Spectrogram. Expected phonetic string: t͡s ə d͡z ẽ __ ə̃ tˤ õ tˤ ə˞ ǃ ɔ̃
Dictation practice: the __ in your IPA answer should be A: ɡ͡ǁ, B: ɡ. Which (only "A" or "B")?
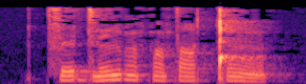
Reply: B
